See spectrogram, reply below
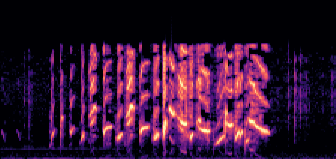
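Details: A goldfinch in 'khalawi' wild-type style sings one fast, jangling phrase of high, tightly packed twittering notes and slurred chirps, about a second and a half long, over faint low hum.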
